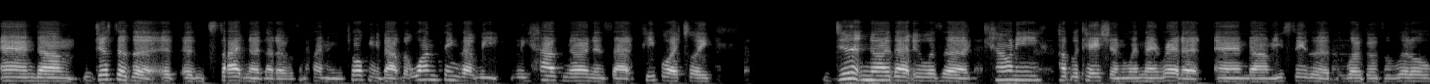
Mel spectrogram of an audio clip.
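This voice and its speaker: A woman with an Australian accent speaks in a fairly low pitch, her intonation lively. Her pace is moderate. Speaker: county communications designer. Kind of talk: webinar presentation. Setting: webinar.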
